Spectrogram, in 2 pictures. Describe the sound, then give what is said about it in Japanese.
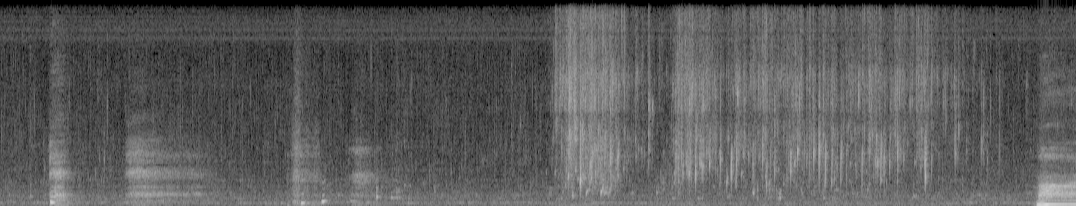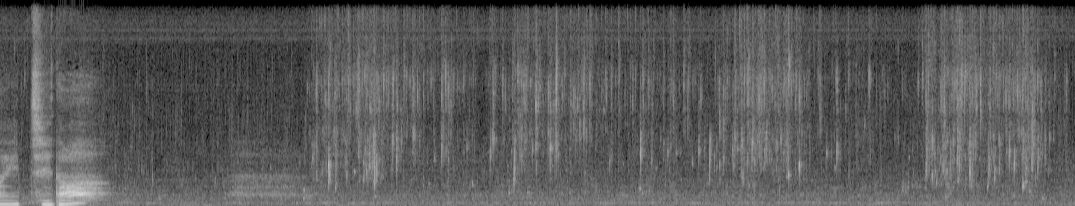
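Water that is not hot is poured to rinse someone's back: a few separate stretches of faint splashing and trickling, with soft drips in between. “熱くない。お背中を流しましょう。”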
